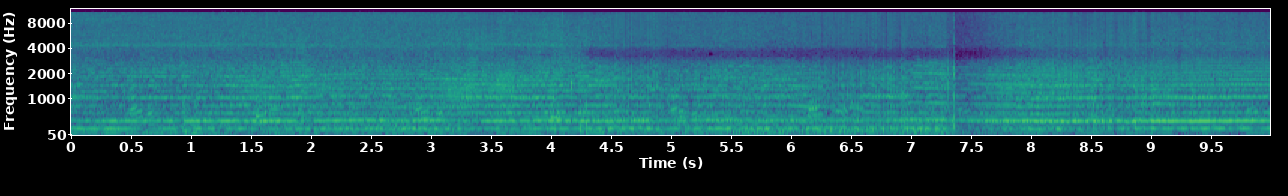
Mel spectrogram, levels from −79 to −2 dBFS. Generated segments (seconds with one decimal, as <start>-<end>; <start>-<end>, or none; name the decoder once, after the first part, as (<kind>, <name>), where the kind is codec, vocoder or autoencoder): 4.5-5.0 (vocoder, BigVGAN v2); 6.2-7.0; 8.3-9.0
